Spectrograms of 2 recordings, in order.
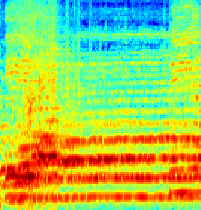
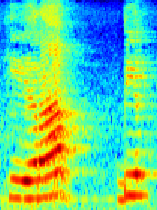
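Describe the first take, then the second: First: The word flows without any break inside it. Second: There is a break in the middle of the word. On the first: The speaker calls it right. "jangan dimatiin hurufnya" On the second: The speaker calls it wrong. "ada jeda"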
